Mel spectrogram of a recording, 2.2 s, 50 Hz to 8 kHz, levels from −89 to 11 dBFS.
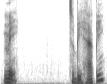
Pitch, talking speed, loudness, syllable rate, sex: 130 Hz, 110 wpm, -21 LUFS, 4.8 syllables/s, male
